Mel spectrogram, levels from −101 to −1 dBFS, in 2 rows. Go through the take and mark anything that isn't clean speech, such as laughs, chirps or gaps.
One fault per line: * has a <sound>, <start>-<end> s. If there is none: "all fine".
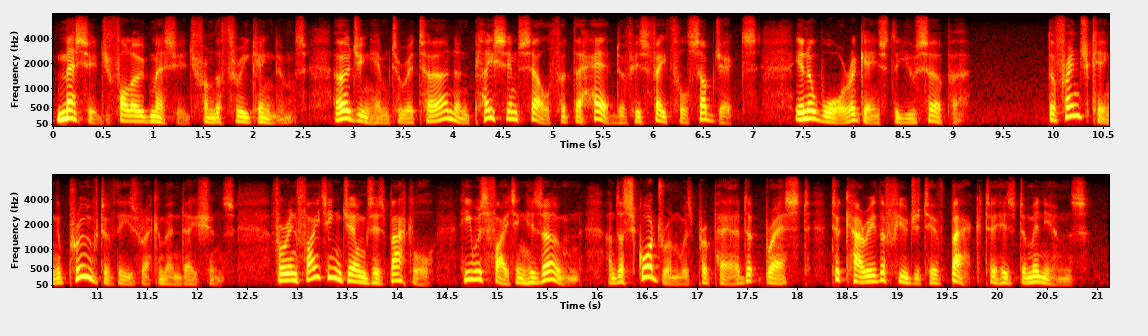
all fine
